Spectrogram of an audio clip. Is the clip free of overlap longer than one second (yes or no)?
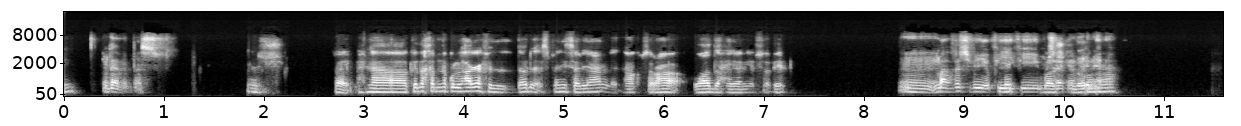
no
